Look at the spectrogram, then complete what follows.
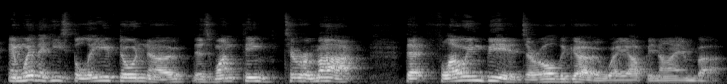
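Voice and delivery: lively bush ballad recital, rising into high loud drama; poem recitation. Acted. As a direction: recite it like a campfire yarn, building to the fight.

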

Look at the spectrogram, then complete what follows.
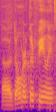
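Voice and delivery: low, offhand mock-casual Paul; a lightly voiced, too-relaxed apostle. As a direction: shrug it off as if it hardly matters. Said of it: "He didn't talk like that".

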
